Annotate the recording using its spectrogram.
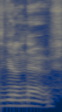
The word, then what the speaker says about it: Villeneuve: I never pronounce his name right. – Denis Villeneuve. – Villeneuve, okay, for Dune.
